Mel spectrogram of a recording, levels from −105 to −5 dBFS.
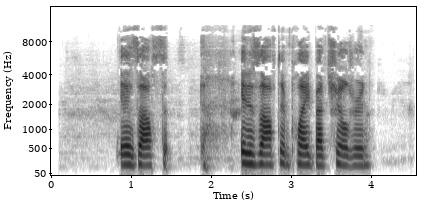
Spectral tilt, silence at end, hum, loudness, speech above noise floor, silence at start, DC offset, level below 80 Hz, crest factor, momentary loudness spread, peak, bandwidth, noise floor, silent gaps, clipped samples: -3.5 dB/octave; 0.6 s; none; -22 LUFS; 40 dB; 0.85 s; under 0.1%; -74 dBFS; 20 dB; 19 LU; -4 dBFS; 11.5 kHz; -61 dBFS; none; under 0.1%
